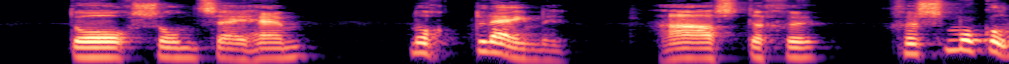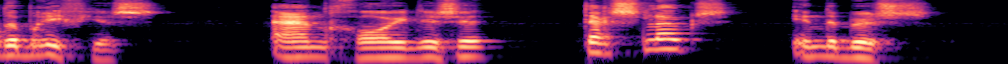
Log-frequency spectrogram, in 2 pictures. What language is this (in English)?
Dutch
